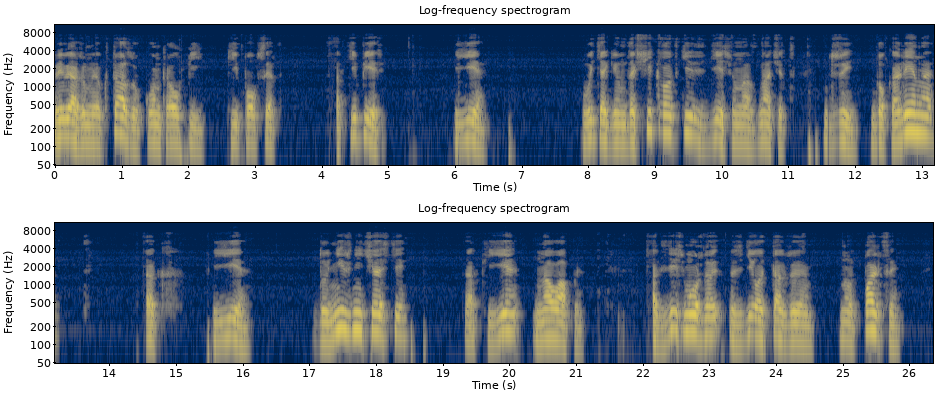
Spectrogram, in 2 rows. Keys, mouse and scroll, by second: 0.6 shift+click, 2.0 ctrl+p, 6.3 e, 11.5 g, 14.6 click, 15.7 e, 22.5 shift+middle click, 23.6-24.8 middle drag, 25.8-26.3 middle drag.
